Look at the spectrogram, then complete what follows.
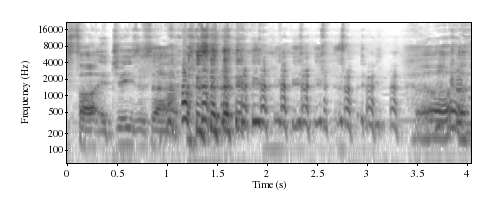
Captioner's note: both laughing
